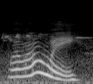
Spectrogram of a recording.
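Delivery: put-on high wondering little-kid voice; imitating excited toddler. Mum voicing her excited child, high cooing wonder. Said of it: "He's just going".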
